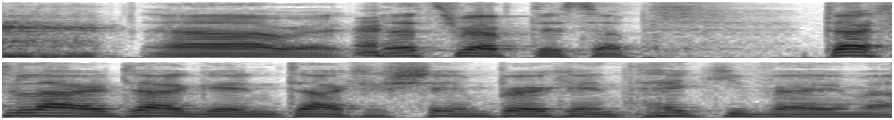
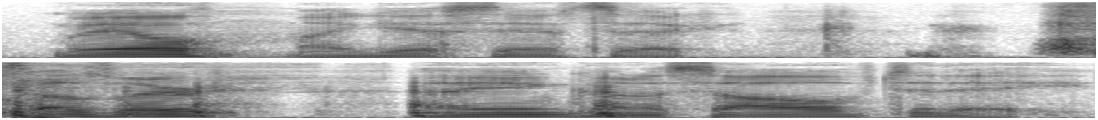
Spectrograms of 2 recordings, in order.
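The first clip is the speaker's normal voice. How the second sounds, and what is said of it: Put-on American cowboy accent. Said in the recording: “stereotypical American ... mostly Western dialect ... Cowboy talk ... That was good, wasn't it?”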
